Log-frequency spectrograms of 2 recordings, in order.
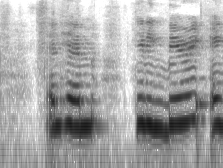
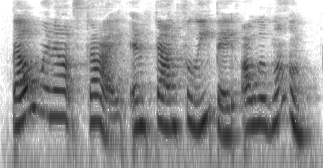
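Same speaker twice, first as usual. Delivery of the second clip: ordinary delivery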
